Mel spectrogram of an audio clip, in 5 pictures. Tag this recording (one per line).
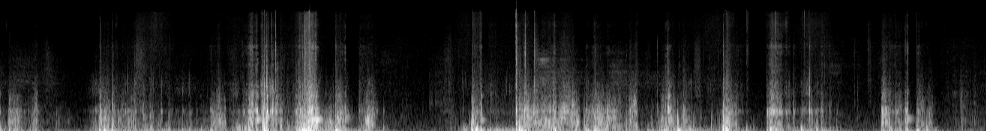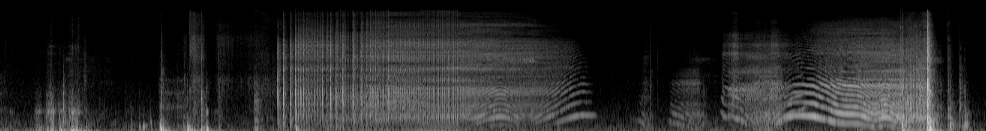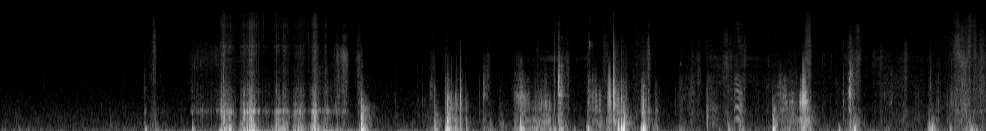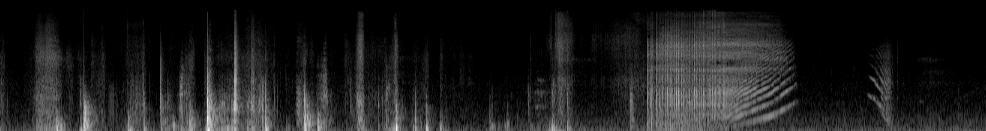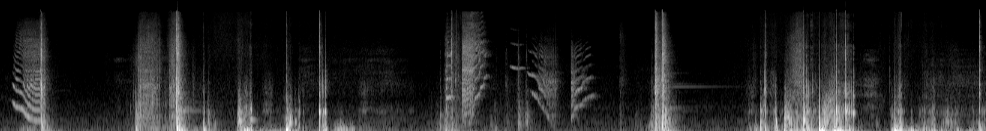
door
house
london
old
sound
